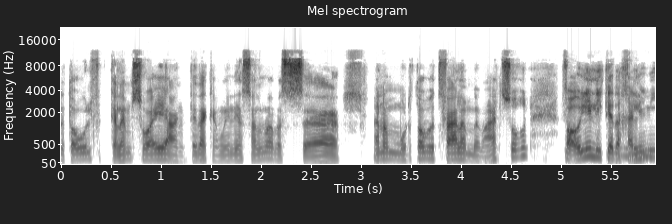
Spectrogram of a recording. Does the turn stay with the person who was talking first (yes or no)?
yes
